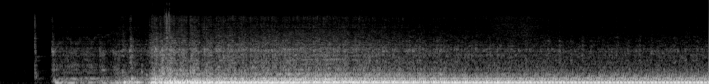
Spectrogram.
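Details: 1994 Chevy C3500 dually with a swapped LQ4 V8, no exhaust yet, fluids bled and moving under its own power. It catches after a short crank into a loud, lumpy idle with irregular stumbles, a misfire; the owner suspects an injector wiring issue.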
